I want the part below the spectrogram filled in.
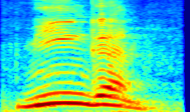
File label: "mhiingan" pronunciation; Aadsookaan related words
